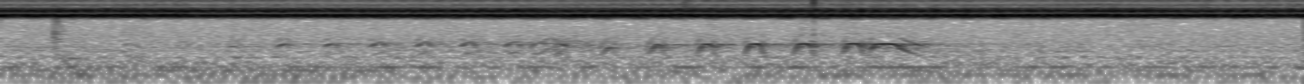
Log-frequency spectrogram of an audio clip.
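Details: Grass insects chirp in a constant high chorus on an early autumn night. A bird gives a rapid run of about fourteen short hoots that grows louder, plus a couple of faint clicks.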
